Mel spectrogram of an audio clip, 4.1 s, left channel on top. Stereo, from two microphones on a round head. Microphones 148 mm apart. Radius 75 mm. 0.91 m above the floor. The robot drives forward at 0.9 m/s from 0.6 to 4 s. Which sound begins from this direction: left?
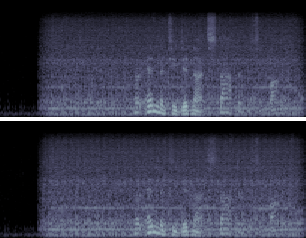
A man speaking, at 1.8 s.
